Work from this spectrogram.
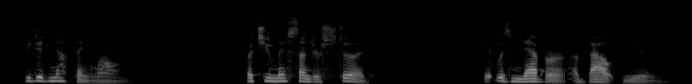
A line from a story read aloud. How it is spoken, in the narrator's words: she whispered in his ear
